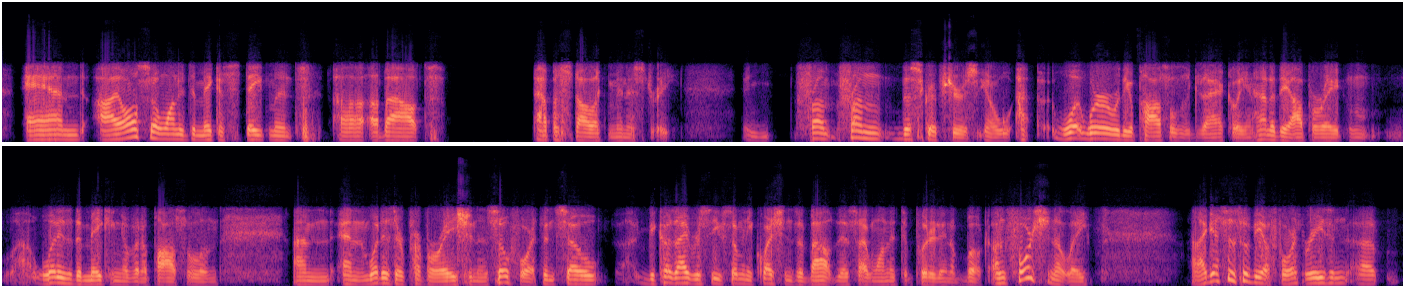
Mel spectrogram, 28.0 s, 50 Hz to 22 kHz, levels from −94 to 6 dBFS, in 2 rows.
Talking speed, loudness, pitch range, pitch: 165 wpm, -19 LUFS, 105-135 Hz, 120 Hz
